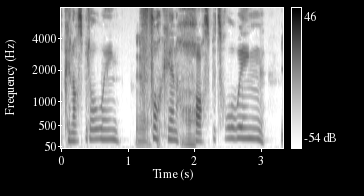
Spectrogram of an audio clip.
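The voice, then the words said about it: Attempted Scouse accent. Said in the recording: “You got to put a hard G on the end, I think. ... I don't think you have to do the H on an H. ... trying to do a Scouse accent.”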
